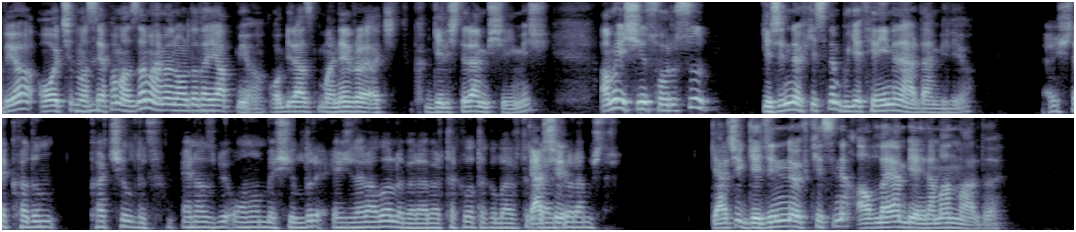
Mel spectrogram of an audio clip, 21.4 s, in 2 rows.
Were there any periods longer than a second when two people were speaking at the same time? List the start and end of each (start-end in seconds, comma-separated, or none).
none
